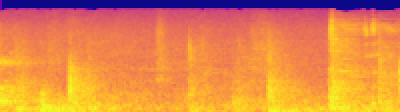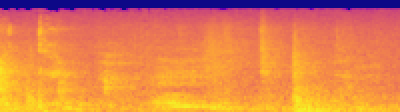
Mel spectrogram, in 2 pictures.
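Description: Footsteps and scattered short knocks of actors moving about a wooden stage, irregularly spaced, with a brief faint murmur of a voice about four seconds in.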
